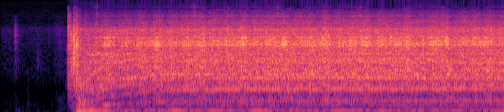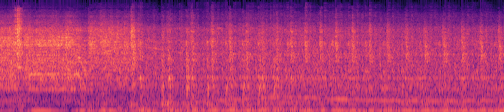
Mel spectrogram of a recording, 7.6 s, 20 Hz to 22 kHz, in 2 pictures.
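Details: T-16MG self-propelled chassis diesel cold-started in winter at −10°C with the clutch squeezed and the decompressor on: it catches instantly after a half-second of silence and settles into a steady, even idle, a clean healthy cold start.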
